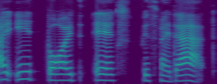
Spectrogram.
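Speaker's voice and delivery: ordinary talk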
